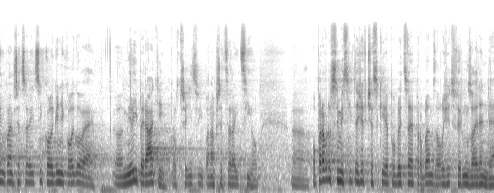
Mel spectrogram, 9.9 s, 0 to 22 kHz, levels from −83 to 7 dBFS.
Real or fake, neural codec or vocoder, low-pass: real; none; 14.4 kHz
